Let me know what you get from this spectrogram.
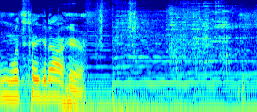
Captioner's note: clanks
